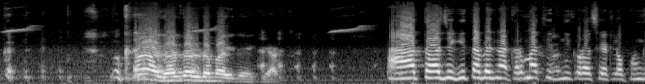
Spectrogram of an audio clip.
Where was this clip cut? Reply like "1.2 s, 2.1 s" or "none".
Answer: 3.9 s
